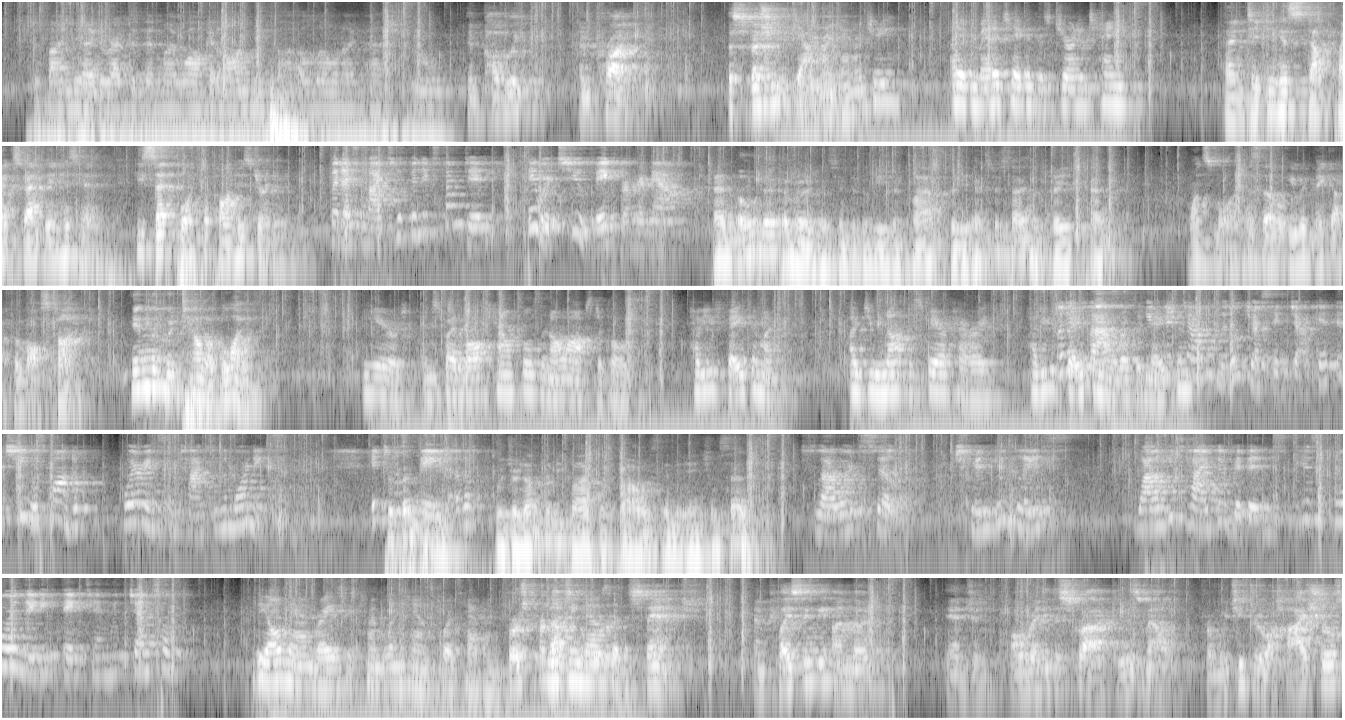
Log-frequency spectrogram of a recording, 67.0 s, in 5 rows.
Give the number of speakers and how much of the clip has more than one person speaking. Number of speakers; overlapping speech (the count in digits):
6, about 8%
